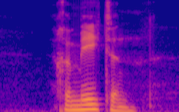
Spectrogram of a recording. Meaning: past participle of meten
- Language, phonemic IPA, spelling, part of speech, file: Dutch, /ɣəˈmetə(n)/, gemeten, adjective / verb / noun, Nl-gemeten.ogg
